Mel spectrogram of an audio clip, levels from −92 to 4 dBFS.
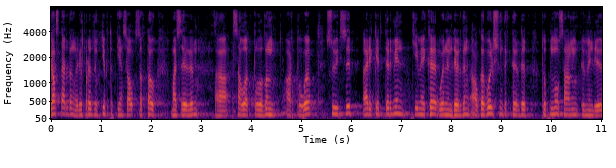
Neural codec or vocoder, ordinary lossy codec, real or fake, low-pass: codec, 24 kHz, 3 kbps, HILCodec; none; fake; 7.2 kHz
